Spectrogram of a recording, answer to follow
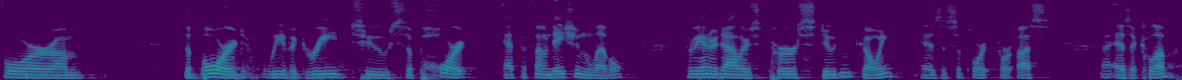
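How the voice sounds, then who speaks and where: A man's voice: mid-range voice, fairly even intonation, a little slow. A man with an American accent reading announcements as host of a club meeting, with informal asides.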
